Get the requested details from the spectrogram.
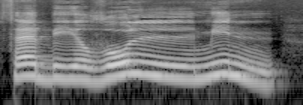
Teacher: نفخم الظاء لكن نرقق اللام واللام هنا لام ساكنه في اسم دائما مظهره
